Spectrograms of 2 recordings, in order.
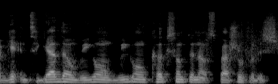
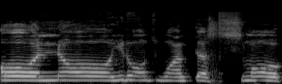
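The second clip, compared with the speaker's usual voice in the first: put-on Jamaican accent, drawn out and pitched up; 9 semitones higher, 4 dB louder than usual. Retelling a reply to a funny commenter online, in a put-on Jamaican accent. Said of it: "I had like affected a Jamaican accent".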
